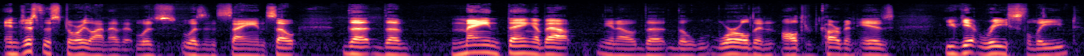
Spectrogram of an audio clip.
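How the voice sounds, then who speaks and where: A man's voice: medium pitch, steady tone, a little slow, a bit bright. A man co-hosting a casual podcast chat, laid-back and swearing freely when he gripes. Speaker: podcast co-host.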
